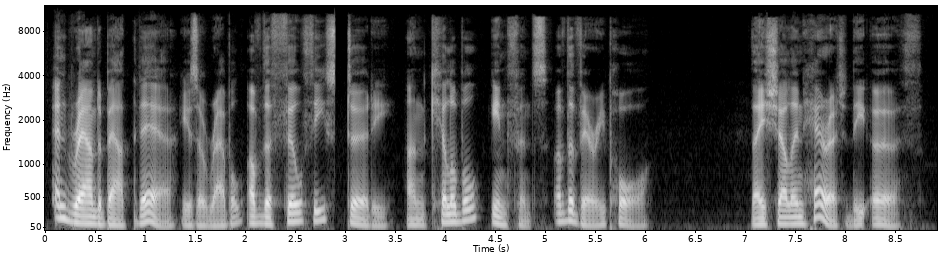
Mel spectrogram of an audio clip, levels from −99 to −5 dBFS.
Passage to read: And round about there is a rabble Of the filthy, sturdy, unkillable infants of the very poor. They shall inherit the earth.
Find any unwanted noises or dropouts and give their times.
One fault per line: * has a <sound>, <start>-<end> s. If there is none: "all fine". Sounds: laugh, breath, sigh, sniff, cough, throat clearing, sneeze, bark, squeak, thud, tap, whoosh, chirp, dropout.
* has a dropout, 2.9-3.0 s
